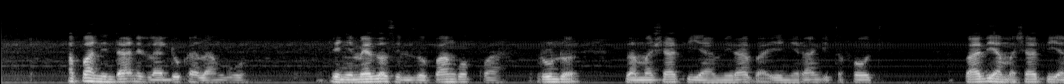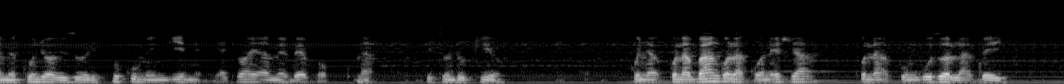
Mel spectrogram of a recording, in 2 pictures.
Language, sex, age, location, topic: Swahili, male, 18-24, Nairobi, finance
